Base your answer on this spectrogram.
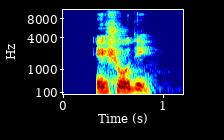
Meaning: past participle of échauder
- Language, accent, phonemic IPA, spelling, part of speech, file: French, France, /e.ʃo.de/, échaudé, verb, LL-Q150 (fra)-échaudé.wav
